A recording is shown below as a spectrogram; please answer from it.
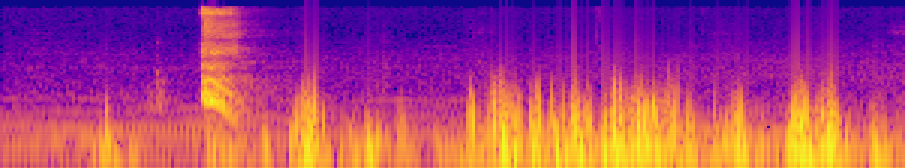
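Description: A person's sudden, sharp, noisy exhalation like a sneeze about a second in. It is followed by several seconds of low, irregular rumbling and thumping.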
